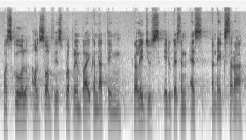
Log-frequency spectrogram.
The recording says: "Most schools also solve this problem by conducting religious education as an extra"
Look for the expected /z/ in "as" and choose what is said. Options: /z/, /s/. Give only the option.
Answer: /s/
